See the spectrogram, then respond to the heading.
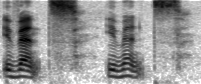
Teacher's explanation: It sounds like events, events, which would make like a Z sound. So the T is pronounced, it's just kind of softened. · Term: TS sounds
